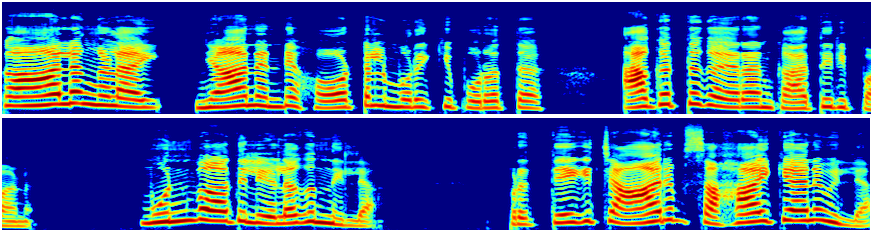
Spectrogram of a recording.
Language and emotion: Malayalam, angry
